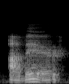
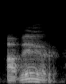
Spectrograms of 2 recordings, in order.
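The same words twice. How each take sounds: First: "haber" said "aber" with no H; silent H. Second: "haber" repeated as "aber", H silent. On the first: Spanish teacher showing "haber" with a silent H. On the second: Teacher repeating "haber" to show the silent H. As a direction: say "haber" again with no H sound. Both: Shown as a demonstration. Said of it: "notice I don't pronounce the H".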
